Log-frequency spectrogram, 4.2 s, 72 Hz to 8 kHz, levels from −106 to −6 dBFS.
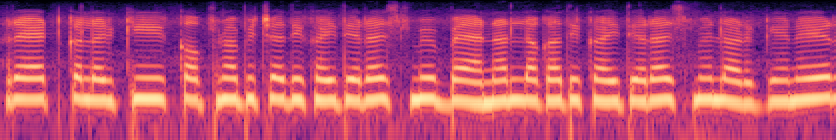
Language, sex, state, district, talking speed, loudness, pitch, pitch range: Hindi, female, Bihar, Sitamarhi, 285 wpm, -18 LUFS, 280 Hz, 270-285 Hz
